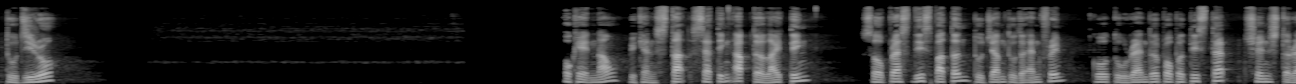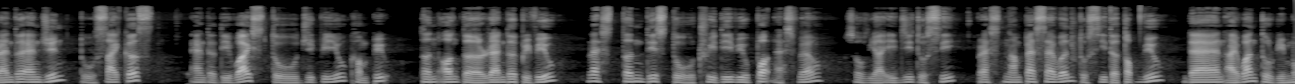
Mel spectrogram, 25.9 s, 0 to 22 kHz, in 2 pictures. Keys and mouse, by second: 1.5-2.0 drag, 2.0 middle click, 2.8-4.5 middle drag, 4.6 ctrl+s, 5.0 click, 11.8 click, 13.4-14.4 drag, 15.3-17.1 drag, 17.9 click, 20.0-20.9 drag, 22.4 middle click, 22.5-23.7 drag, 23.7 KP_7, 25.0 click.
